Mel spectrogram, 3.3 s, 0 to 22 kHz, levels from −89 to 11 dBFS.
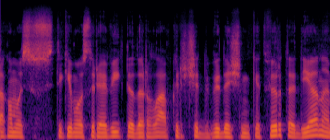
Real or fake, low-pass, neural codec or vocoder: fake; 19.8 kHz; vocoder, 44.1 kHz, 128 mel bands, Pupu-Vocoder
